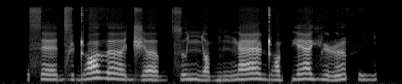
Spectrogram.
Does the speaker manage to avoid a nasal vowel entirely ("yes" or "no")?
no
